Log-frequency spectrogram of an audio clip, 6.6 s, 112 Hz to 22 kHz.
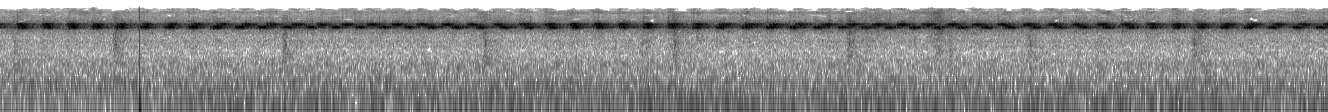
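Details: Cricket chirping at night, recorded on a Samsung Galaxy S4: continuous piercing high trill beating in fast even pulses, one sharp click early on, soft low background noise.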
